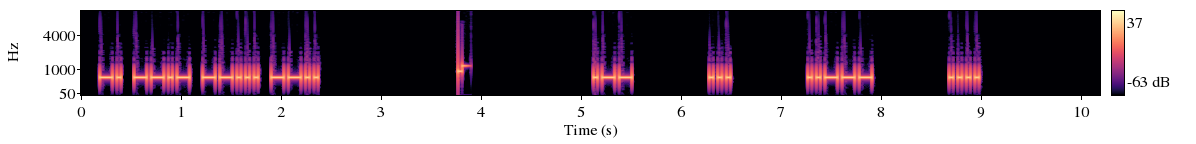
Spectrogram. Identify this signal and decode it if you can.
Morse code, heard as a keyed tone, about 28 wpm, spaced as for 14 wpm, 700 Hz. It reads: NQ7Z WS2H
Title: USA Call Signs - 6x Character Spacing - 28wpm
